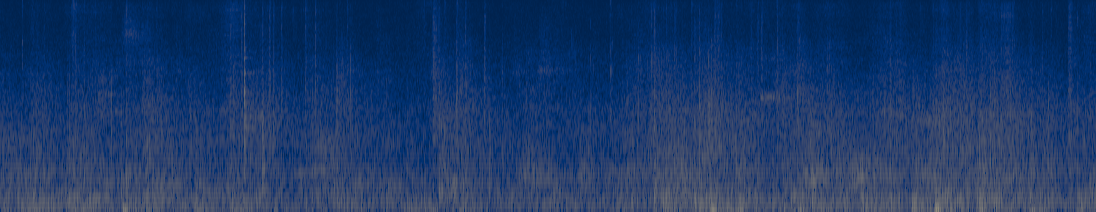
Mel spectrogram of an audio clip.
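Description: Indistinct background voices murmuring, with a few short, sharp taps and knocks scattered through, the loudest near the end.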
